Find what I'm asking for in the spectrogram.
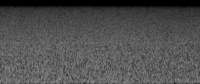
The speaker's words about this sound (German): Ich drehe jetzt hier am rechten Sendersuchrad. Sie hören 90,25 MHz. Genau, dann kriege ich halt unter Umständen nur Rauschen.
